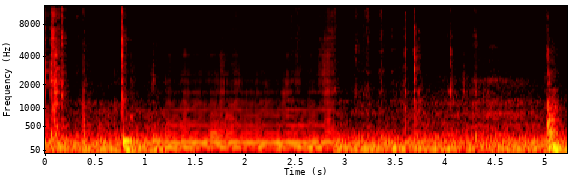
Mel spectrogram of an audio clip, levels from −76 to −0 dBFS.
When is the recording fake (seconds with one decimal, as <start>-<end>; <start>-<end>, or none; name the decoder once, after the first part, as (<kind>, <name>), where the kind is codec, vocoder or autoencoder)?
1.2-2.9 (vocoder, BigVGAN v2)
